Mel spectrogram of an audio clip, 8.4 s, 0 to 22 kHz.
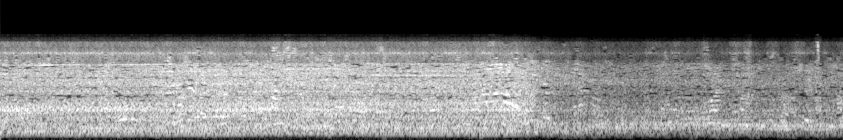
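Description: DAF SB220 bus's diesel engine running hard under load, heard from on board, with a rising whine. A little after five seconds in the engine note eases off sharply.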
